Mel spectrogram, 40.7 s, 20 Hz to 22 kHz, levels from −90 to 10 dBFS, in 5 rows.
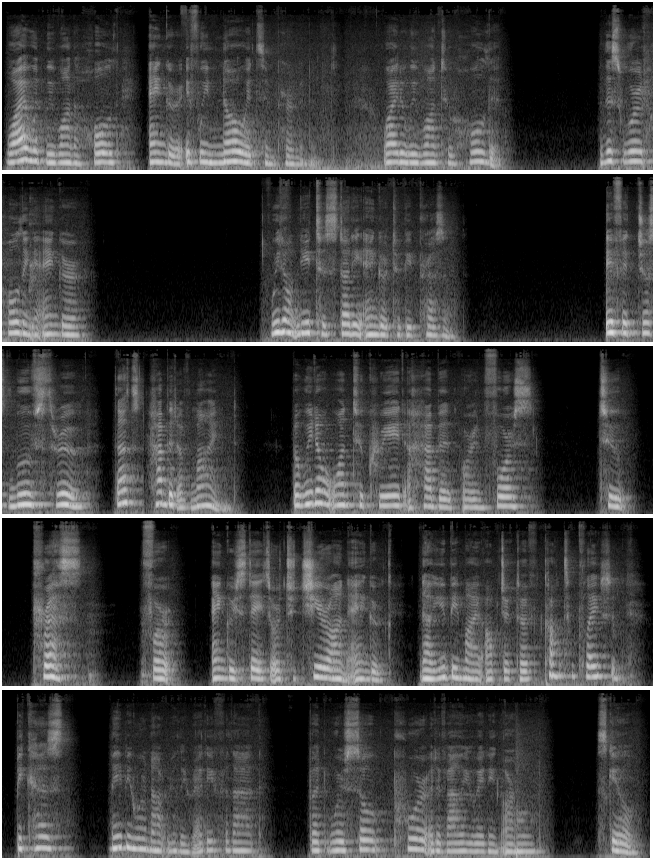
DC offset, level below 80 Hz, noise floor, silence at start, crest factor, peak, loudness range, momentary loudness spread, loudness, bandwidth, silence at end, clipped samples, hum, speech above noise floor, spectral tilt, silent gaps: under 0.1%; -44 dBFS; -68 dBFS; 0.05 s; 20 dB; 0 dBFS; 5 LU; 12 LU; -19 LUFS; over 20 kHz; 0.1 s; under 0.1%; none; 50 dB; -5.5 dB/octave; none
